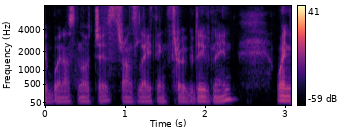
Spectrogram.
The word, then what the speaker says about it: noches: say buenas noches buenas noches noches what you could see is that we have got ch which is pronounced like in english when we say for example children child so buenos noches this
